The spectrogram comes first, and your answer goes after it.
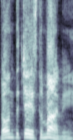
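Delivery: very loud, shrill, very high put-on Italian accent. Asked to do the line italian, saying it with an italian accent. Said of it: "Can you do it Italian?".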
